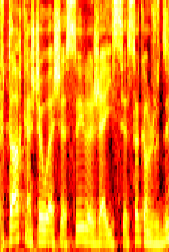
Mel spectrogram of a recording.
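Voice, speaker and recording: A man talks with ordinary pitch variation. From Quebec, Outaouais; Quebec. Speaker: economist and entrepreneur; podcast guest. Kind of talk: casual chat. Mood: relaxed, friendly chat. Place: studio. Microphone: studio mic.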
